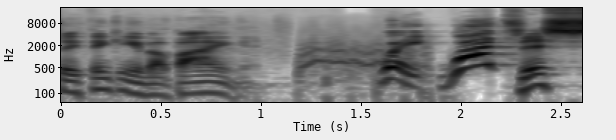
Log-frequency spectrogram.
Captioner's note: record Scratch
